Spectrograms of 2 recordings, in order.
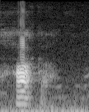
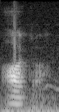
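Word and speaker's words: jaca: And the odd thing is, it's spelled with an H, not a J, but it's pronounced Hakka, not Akka, and it means pony or small horse.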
